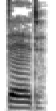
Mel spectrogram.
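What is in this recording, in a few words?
"did", English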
